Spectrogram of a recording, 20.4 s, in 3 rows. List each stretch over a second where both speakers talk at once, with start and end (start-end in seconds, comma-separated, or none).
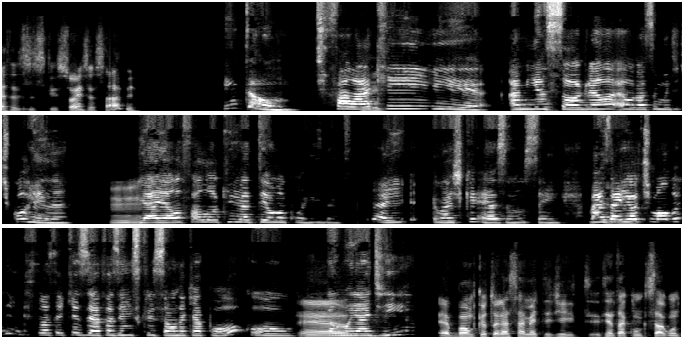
none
